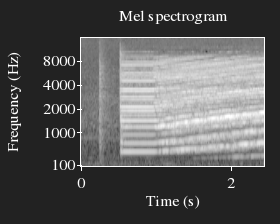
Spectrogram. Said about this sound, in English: First, they count down, and then it starts the alarm, and then it just resets. Oh, the countdown's creepy.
